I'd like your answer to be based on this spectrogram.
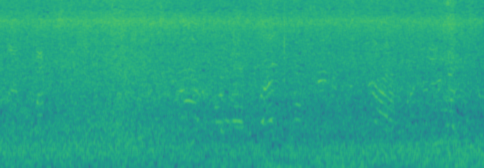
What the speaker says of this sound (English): She saw the wave coming and she legged it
